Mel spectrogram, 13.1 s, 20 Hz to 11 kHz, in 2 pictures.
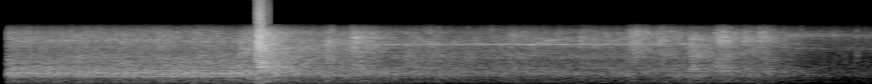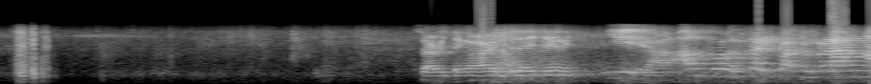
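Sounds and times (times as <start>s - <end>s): elevator car noise: 0.1s - 7.8s
elevator doors sliding: 0.2s - 6.6s.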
